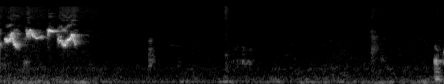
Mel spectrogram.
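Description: A Warbling Vireo gives a quick, high, rolling warble lasting under a second. Then comes near silence with a faint low hum and a short sound at the end.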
